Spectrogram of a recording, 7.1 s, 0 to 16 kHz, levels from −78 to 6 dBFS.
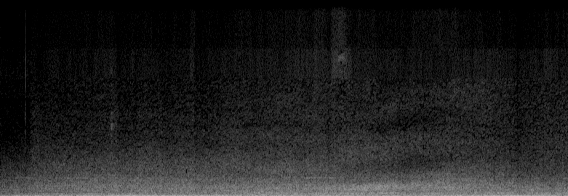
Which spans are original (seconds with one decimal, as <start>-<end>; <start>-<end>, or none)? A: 5.8-7.1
